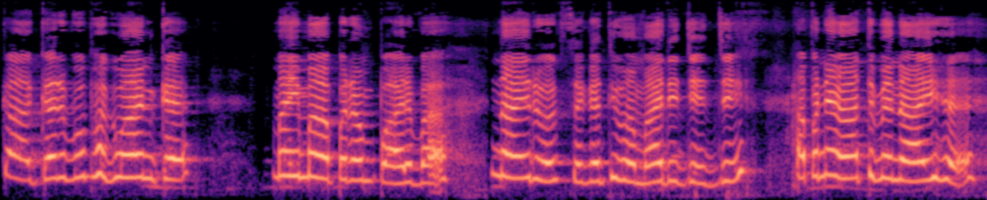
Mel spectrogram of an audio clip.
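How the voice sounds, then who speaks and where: A woman voicing a tearful village neighbour in a comedy cartoon, with an Awadhi accent and plaintive, drawn-out exclamations. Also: very high voice, fairly bright tone. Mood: consoling.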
